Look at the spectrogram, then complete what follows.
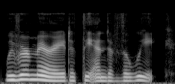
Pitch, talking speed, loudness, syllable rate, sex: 180 Hz, 310 wpm, -18 LUFS, 6.7 syllables/s, female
